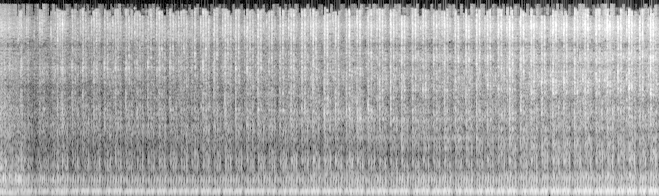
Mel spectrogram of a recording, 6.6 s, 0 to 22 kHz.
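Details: 1979 Yamaha XS1100 bobber four-cylinder with shorty two-into-one exhaust per side, first start after build: fires up and settles into a quick, even exhaust patter, picking up with throttle blips; healthy, no knocks.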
